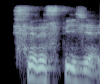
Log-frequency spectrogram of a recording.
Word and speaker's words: synesthesia: synesthesia, yes.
